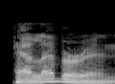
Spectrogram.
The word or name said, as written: helleborin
